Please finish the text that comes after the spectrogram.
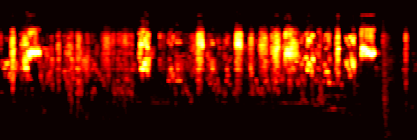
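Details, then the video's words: Singing budgies, among them a halfsider parakeet of rare mutation, pour out fast twittering chirps, clicks and thin squeaks in a continuous high warble, with a few sharp whistled notes. "Singing Budgies"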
